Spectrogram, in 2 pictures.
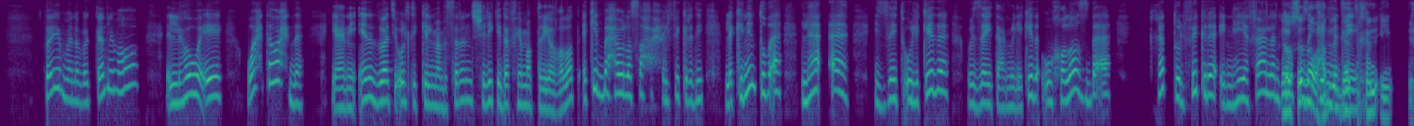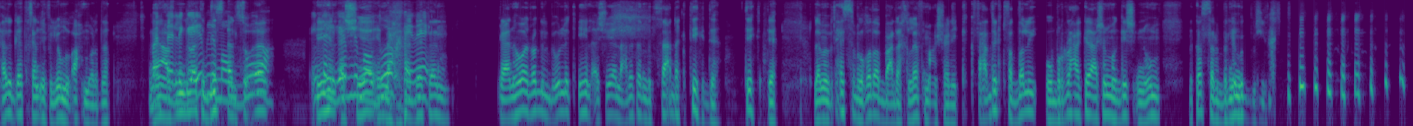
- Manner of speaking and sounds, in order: tapping; laughing while speaking: "عادةً"; laughing while speaking: "البرنامج بال"; giggle
- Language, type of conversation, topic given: Arabic, unstructured, إزاي بتتعامل مع مشاعر الغضب بعد خناقة مع شريكك؟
